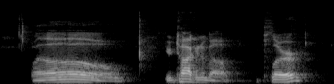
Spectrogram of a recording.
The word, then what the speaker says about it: PLUR: And I'm sorry because when you when you get deep enough into that culture, I'm sorry, it's actually pronounced plur.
